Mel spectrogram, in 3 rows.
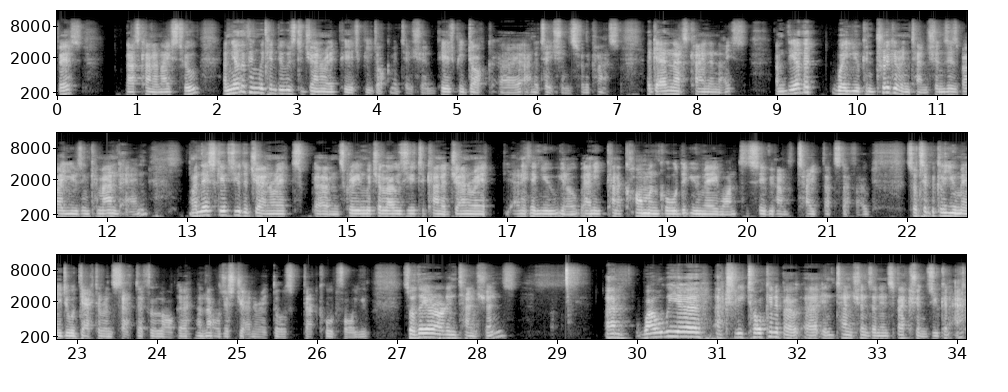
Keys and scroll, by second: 0.7 alt+Return, 11.3 super+n.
